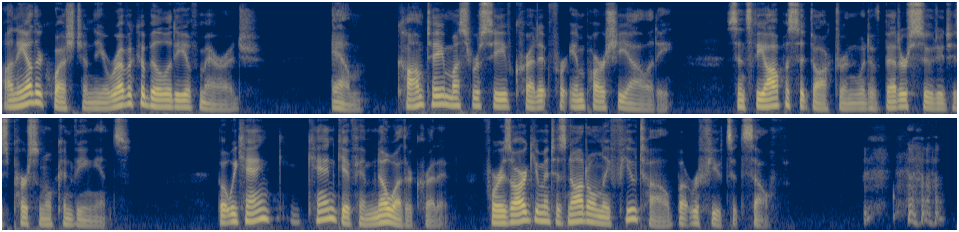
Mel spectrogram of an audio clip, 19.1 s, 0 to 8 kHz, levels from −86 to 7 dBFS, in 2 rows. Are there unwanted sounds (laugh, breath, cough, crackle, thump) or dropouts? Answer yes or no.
yes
